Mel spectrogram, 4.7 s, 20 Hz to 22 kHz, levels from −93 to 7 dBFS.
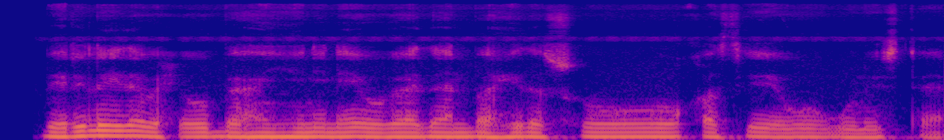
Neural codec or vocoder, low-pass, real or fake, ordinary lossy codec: none; 19.8 kHz; real; none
